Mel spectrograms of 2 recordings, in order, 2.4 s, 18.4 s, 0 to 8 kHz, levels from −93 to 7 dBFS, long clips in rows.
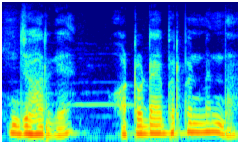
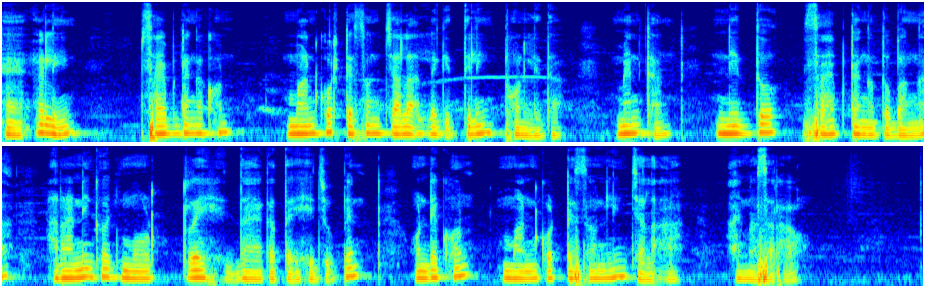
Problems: background sounds at intervals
